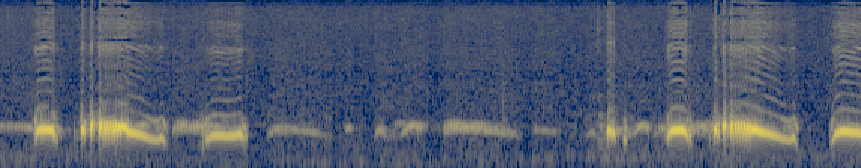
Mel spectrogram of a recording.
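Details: Spotted dove giving its flock-calling coo during daily voice practice; clear phrases of quick coos with a long falling note, separated by a soft murmured stretch.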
